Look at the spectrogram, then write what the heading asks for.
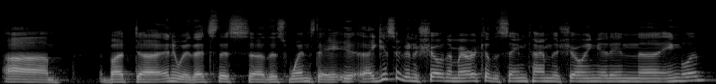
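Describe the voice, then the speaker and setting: A man's voice: mid-range voice, steady tone, brisk, clear, resonant tone. Older male talk host, wry, loose, rambling studio chat. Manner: rambling, wry, full of fillers. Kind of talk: casual talk show banter. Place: studio set.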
